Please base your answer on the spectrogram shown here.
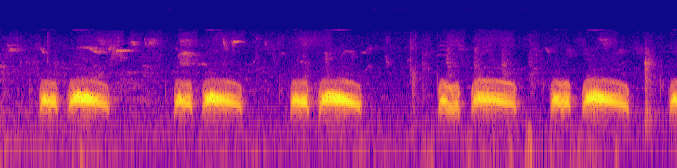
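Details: Spotted dove cooing as a lure for trapping: five pairs of a brief coo and a longer, slightly descending coo, separated by short silences.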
